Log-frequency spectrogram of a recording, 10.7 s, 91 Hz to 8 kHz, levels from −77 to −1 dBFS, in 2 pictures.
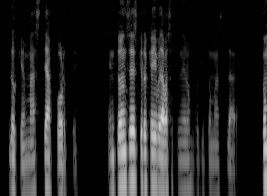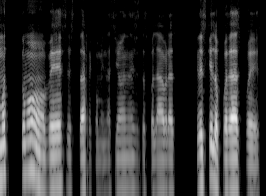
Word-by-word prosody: lo 105 -2 -8
que 95 0 -14
más 105 +1 -14
te 115 - -3
aporte. 95 -4 -7 0.6
Entonces, 125 +5 0
creo 120 -2 -4
que 120 0 -4
ahí 115 - 0
la 110 -2 +3
vas 105 0 -2
a - - -31
tener 100 0 -20
un 100 0 -21
poquito 95 0 -29
más 95 0 -23
claro. - - -19 0.5
¿Cómo 145 +2 +3 0.2
cómo 150 -7 +3
ves 115 +1 +2
estas 110 0 -3
recomendaciones, 105 +2 -15
estas 105 0 -23
palabras? 105 0 -5 0.4
¿Crees 120 +1 0
que 145 - 0
lo - - +4
puedas, 105 0 +7
pues, 95 -1 -5
105 Hz, 165 wpm, -23 LUFS, 100-115 Hz, 0.6 s, puedas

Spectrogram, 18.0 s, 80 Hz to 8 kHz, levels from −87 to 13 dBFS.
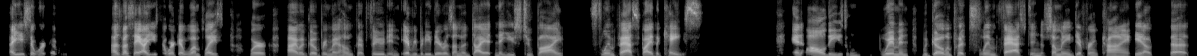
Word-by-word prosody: I - - +8
used 190 +1 +1
to - - -2
work 165 0 -6
at 170 - -12 0.8
I 185 - +3
was 185 - -4
about 180 - +5
to 175 - +1
say, 170 -3 +9
I 160 +2 +9
used 180 +1 -2
to 175 - -10
work 160 -1 0
at 140 -1 -1
one 150 +2 -2
place 155 -1 0 0.4
where 145 -2 -1 0.3
I 150 +1 +5
would 145 -2 -7
go 135 -1 -3
bring 135 0 -11
my 130 - -2
home-cooked 140 -1 -8
food, 130 0 -6
and - - -8
everybody 140 -2 -2
there 130 0 -5
was 130 -2 -9
on 115 0 -5
a 115 - -11
diet, 120 -1 0
and 115 - -19
they - - -2
used 135 +4 -7
to 140 - -10
buy, 115 +1 0 0.4
SlimFast 175 -7 +4
by 130 -1 +5
the - - -8
case. - - +2 1.4
And - - +6
all 155 +1 +2
these 145 -3 -1
w 125 -5 -18 0.3
women 155 -4 +2 0.2
would 150 -2 -16
go 140 0 +1
and 135 - -7
put - - -3
SlimFast 140 -5 +2
in 115 -3 -11
so - - -3
many 135 -2 -4
different 130 -5 -6
kind 115 -2 0
you - - +3
know, - - -1 0.3
the - - 0
140 Hz, 195 wpm, -24 LUFS, 130-155 Hz, 1.4 s, say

